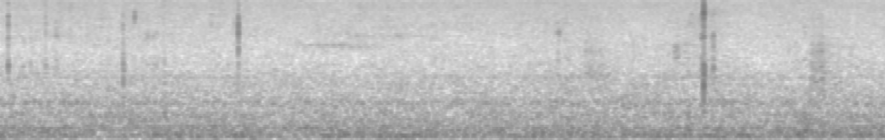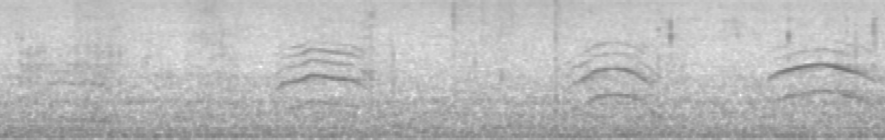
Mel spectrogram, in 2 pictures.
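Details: Mother cat Xaxa, a blue golden British Shorthair, caring for kittens Piano, Miracle and Cream: after quiet rustling and clicks, three clear arched mews arrive in the last three seconds, each rising then falling, over a low background drone.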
